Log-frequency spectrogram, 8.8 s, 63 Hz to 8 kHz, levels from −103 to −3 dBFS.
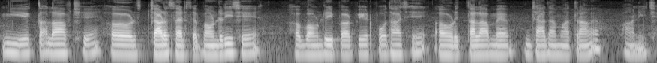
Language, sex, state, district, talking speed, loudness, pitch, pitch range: Hindi, male, Bihar, Purnia, 155 wpm, -22 LUFS, 125 Hz, 125-135 Hz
